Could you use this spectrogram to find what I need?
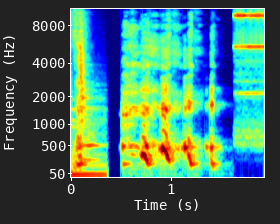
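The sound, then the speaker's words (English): A telephone rings: a short burst, then a warbling run of rising and falling tones, followed after a brief pause by a steady, bright high-pitched ring. No talking. “He don't want to stop and pick up the phone while he's doing somebody else.”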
